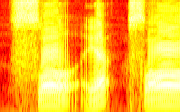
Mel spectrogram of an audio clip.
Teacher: dibaca dengan tebal karena dia ya huruf sad huruf Istia dan idbaq dan dibaca dengan tebal tidak hanya sekedar sho tapi SH ya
